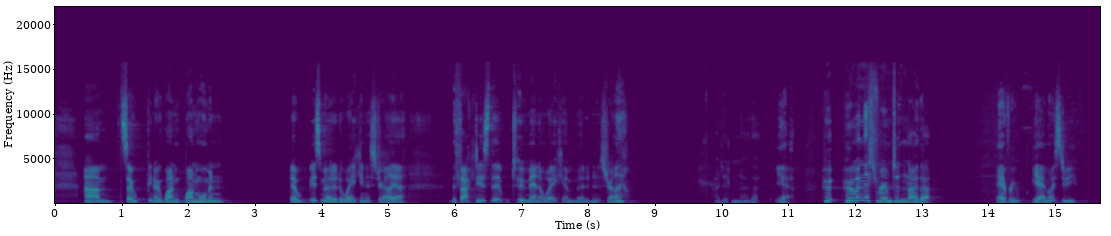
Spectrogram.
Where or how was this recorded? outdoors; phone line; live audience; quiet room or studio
live audience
